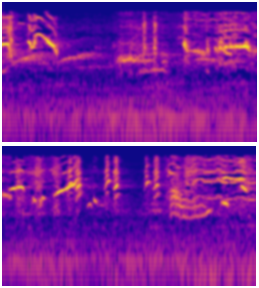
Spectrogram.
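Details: Oriental magpie-robin singing hard with coarse fill-in phrases and open tail: quick upward and downward whistles mixed with rasping bursts, loosely spaced, above a soft low background hum.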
